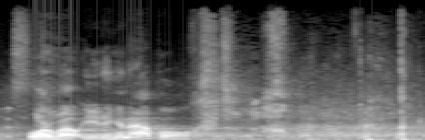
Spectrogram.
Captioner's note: laughter; applause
